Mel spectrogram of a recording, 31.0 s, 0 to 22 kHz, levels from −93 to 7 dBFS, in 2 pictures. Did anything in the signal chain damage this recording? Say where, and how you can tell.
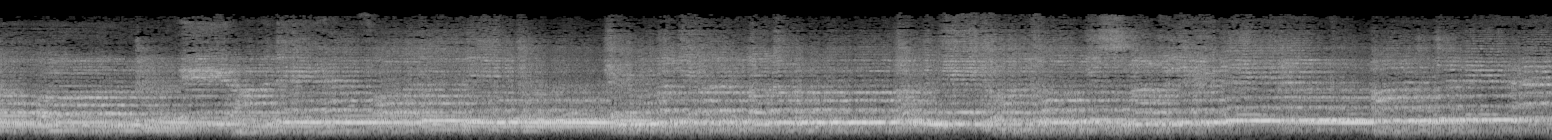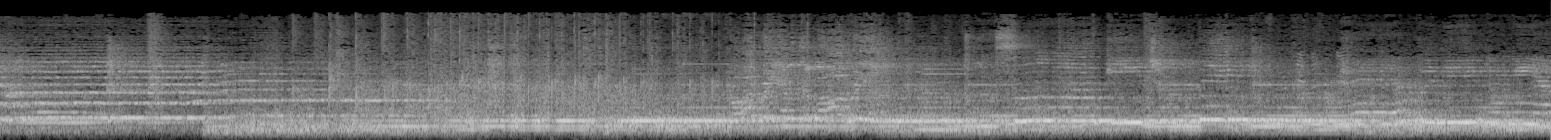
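No, nothing along the chain has left an audible mark on this signal; the level, continuity and frequency content hold steady with no stage showing its hand.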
